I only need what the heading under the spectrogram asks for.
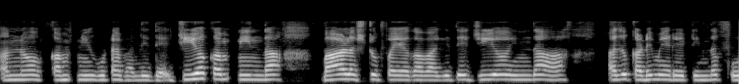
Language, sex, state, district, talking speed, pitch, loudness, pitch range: Kannada, female, Karnataka, Bellary, 130 wpm, 215 Hz, -16 LUFS, 210-225 Hz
